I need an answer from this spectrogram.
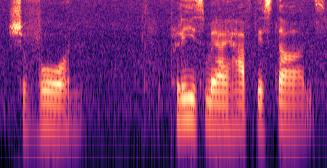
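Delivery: very deep, soft, hushed murmur. Retelling being asked to dance, imitating Aubrey's deep voice. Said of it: "the way his voice went deep".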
